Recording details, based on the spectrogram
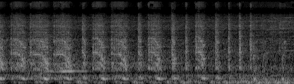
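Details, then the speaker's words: Chinese skid steer, first start of its freshly rebuilt diesel motor (damaged running without oil) after chasing electrical and fuel problems: strong, even cranking about five beats a second, turning over briskly and trying to catch. "He just rebuilt the motor, so we know the motor is good, but we've had electrical problems, fuel problems, and now we're gonna give it our first start. Let's see if it works."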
